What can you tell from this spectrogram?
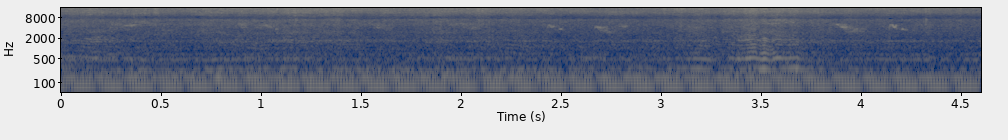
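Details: Honey bee workers busy at a wild feral colony: a constant, pulsing low hum with a brief louder buzz of a bee passing close midway.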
